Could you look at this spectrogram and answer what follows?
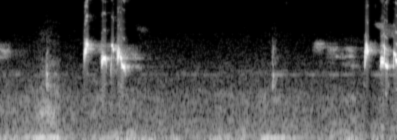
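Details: Excited male red-whiskered bulbul singing ché-style phrases to rouse captive wild-caught bulbuls: two quick clusters of bright, slurred whistles about four seconds apart, with faint low rumbling underneath.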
